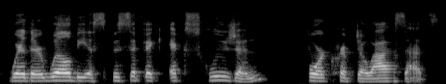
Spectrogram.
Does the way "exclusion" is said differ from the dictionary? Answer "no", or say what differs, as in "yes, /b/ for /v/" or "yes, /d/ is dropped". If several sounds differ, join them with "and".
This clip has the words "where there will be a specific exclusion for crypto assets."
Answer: no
